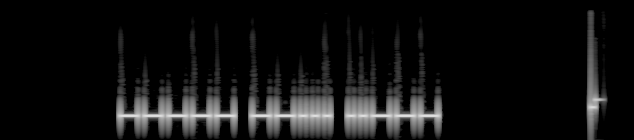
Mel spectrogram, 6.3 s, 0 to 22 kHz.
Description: Morse code, heard as a keyed tone, about 20 wpm, 700 Hz. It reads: 072
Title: Three Letter-Number Combinations - 20wpm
